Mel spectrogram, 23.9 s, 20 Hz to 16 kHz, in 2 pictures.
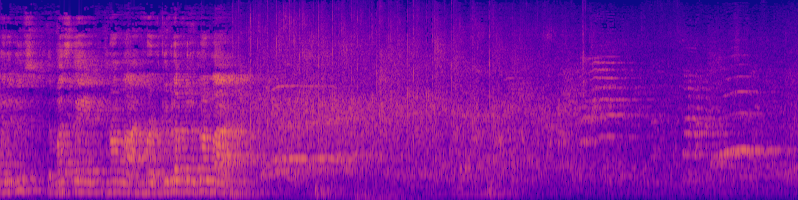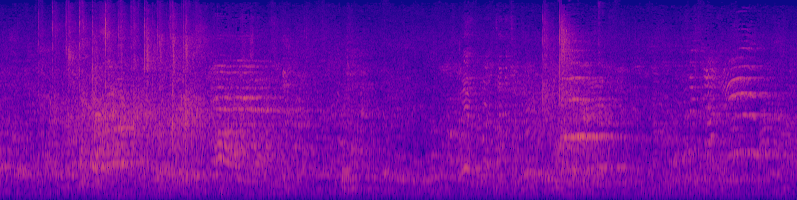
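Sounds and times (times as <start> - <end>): audience clapping in hall: 3.4 - 8.4, 12.5 - 15.3
cheering shouts and whoops: 3.8 - 5.9, 10.6 - 11.9.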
